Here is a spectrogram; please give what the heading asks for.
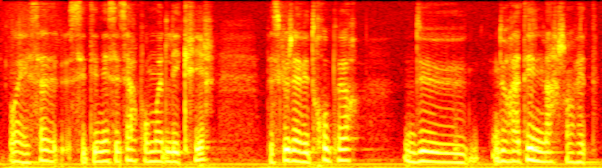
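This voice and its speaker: A woman with a lowish, mellow voice answers in a relaxed interview. She hesitates often, circling back and restarting her sentences as she searches for her words, then gets lively when she tells a story. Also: normal speed. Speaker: actress and stage director, interview guest. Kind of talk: casual conversational interview.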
